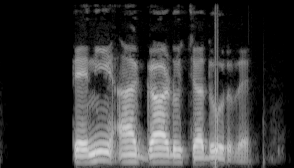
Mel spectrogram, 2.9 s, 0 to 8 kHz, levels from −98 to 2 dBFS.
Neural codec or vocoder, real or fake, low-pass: none; real; 7.2 kHz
